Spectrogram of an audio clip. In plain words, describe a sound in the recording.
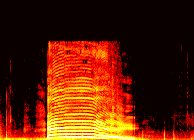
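A young man shouts a long drawn-out cry close to a microphone.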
